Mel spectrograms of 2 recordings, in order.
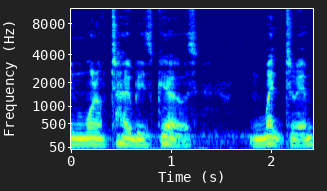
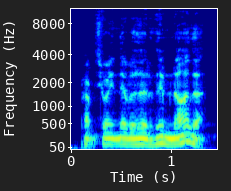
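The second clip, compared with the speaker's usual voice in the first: ordinary delivery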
